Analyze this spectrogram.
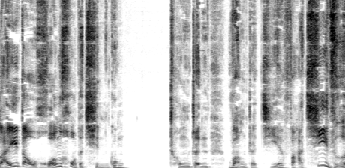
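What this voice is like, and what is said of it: Usual voice. Nothing is said of it.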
